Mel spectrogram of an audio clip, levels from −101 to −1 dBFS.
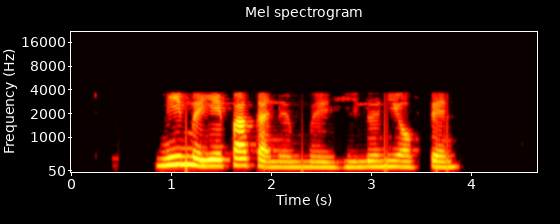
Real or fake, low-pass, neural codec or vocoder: real; 3.6 kHz; none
